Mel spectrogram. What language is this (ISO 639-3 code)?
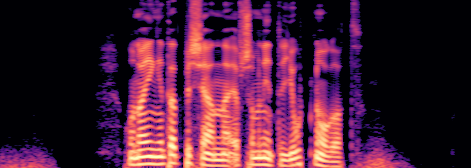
swe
